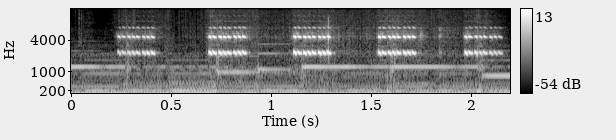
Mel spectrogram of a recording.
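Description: Crickets chirping: five regular, high-pitched pulsed chirps in a steady rhythm over a low, constant hum, with no voices.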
